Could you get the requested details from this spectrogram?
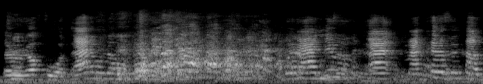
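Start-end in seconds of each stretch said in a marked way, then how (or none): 1.2-2.8 loud burst of laughter; real big laugh. Real, not acted. Laughs after joke about worst day.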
